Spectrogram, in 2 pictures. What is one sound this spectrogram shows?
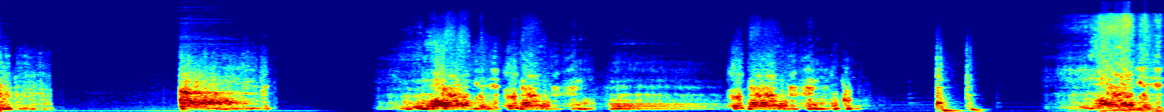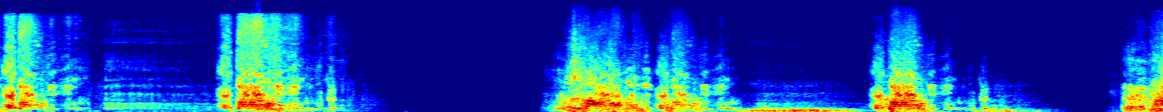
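A lion roars loudly, again and again, with pauses between the roars.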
